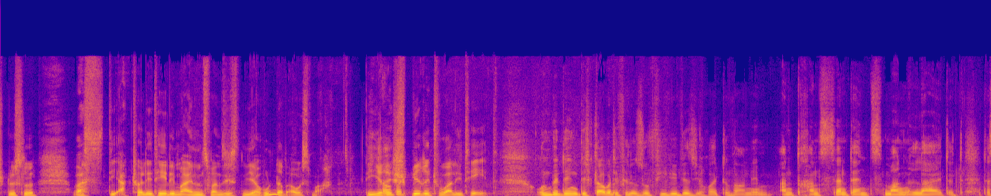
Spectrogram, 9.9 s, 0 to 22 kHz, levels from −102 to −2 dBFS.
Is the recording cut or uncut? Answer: cut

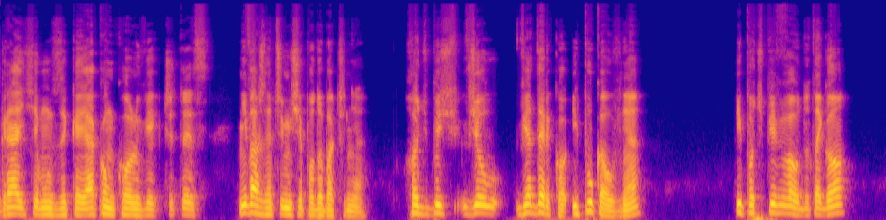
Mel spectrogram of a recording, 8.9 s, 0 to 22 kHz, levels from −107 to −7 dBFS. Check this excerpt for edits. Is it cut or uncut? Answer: uncut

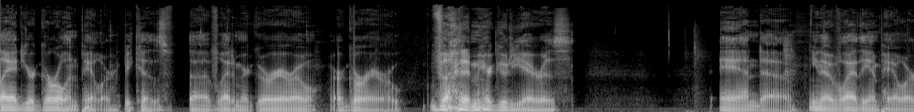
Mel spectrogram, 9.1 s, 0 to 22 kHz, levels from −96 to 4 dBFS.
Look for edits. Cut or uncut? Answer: uncut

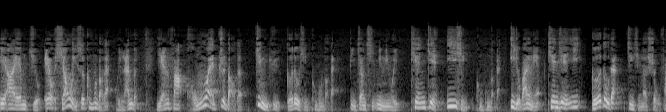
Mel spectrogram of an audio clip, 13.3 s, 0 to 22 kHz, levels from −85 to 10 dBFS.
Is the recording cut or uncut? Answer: cut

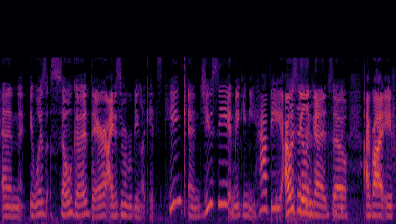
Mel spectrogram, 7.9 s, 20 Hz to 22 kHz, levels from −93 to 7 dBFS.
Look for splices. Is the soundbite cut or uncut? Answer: uncut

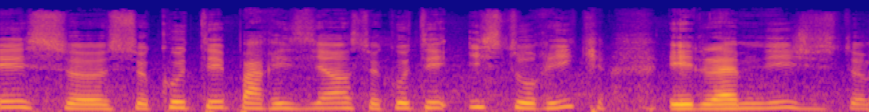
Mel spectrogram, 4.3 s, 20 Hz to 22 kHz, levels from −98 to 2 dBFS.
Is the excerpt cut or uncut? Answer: uncut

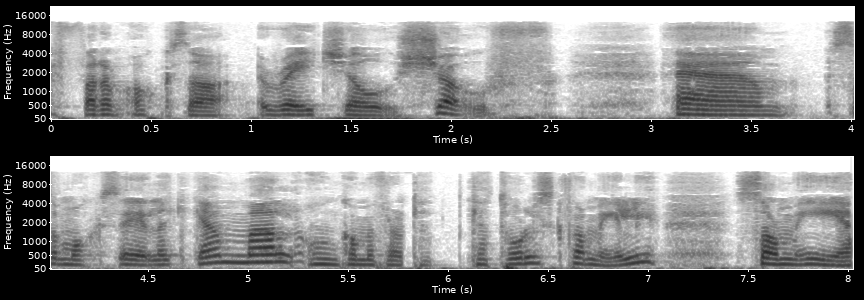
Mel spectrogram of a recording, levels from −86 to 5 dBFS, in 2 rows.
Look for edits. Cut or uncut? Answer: cut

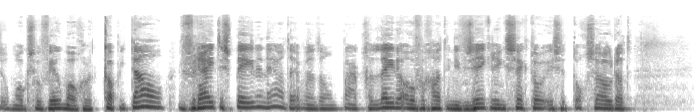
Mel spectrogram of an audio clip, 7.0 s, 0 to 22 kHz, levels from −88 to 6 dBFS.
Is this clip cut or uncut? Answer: cut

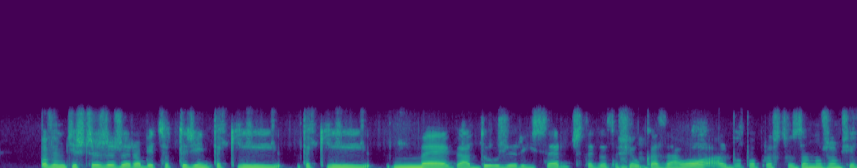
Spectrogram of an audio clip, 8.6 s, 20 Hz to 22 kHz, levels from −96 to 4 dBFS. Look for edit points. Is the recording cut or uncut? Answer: cut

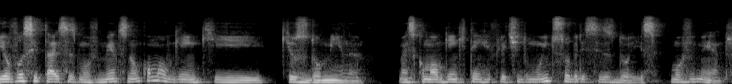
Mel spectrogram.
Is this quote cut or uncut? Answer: cut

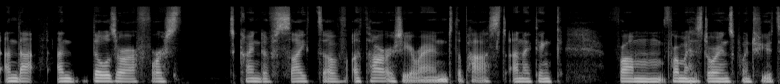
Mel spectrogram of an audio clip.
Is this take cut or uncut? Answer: uncut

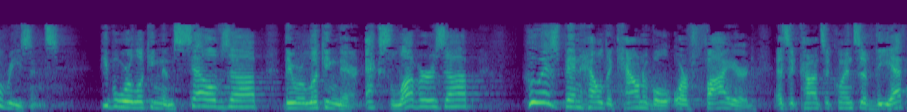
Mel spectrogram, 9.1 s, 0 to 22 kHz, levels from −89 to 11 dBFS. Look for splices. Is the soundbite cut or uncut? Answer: uncut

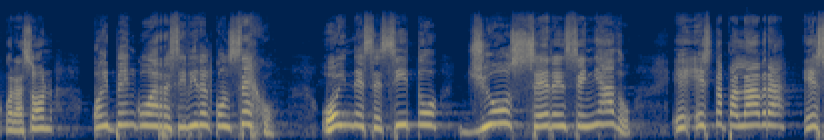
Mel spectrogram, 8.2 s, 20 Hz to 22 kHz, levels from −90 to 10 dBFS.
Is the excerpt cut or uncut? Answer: uncut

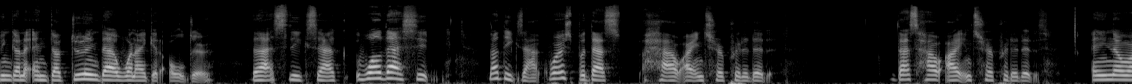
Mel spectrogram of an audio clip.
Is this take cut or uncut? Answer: uncut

